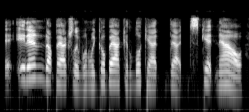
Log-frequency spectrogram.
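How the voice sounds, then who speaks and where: Woman, podcast co-host, earnest and reflective, drawn-out vowels, dull dry sound. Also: on the low side, fairly bright tone, dry recording. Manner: reflective, earnest, elongates vowels with a sing-song lilt. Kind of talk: casual conversation.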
